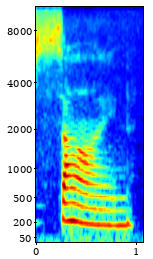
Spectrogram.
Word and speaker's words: sign: a sound natat and the last word is sign I will sign my name s i n the first sound is s i n is the g n silent G one vow followed by one or more consonants The Vow is short but wait a minute that said the I sound we need to remember that one by heart also sign so we've got three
